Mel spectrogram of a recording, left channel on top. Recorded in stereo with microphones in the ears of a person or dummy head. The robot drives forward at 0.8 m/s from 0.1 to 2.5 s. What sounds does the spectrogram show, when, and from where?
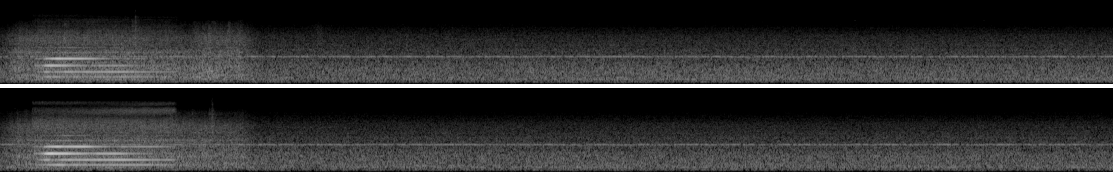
0.3 s a bell: 25° right (ahead or behind), 1.7 m; by 1.8 s 40° right (ahead or behind), 1.2 m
